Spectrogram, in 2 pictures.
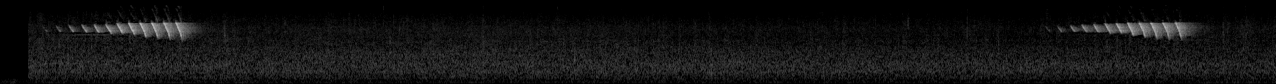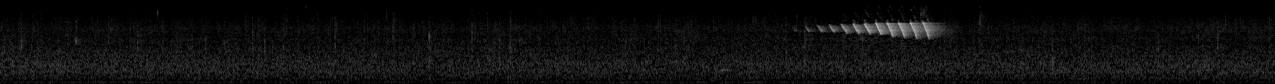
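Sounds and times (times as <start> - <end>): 
steady hiss of noise: 0.0 - 25.5
Wilson's warbler singing rapid repeated high chattering notes: 0.6 - 1.9, 10.8 - 11.9, 21.1 - 22.1.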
